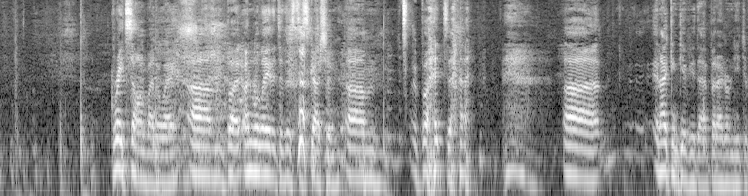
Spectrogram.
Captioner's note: laughter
